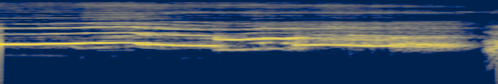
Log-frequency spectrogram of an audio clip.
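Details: Alaskan Malamute indoors howling to let people outside know it is in the house; a sustained, loud tonal howl, steady then dipping and wavering in pitch, with several short breaks, ending abruptly.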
